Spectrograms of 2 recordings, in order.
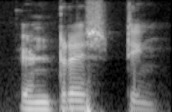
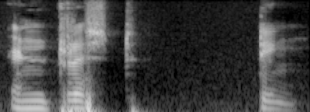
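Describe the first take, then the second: First: Said in the usual way. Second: interesting stretched slowly in one long breath; slowly drawn out. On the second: Shown as a demonstration. Teacher sounding out interesting for students, slowly drawn out. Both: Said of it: "एक बार में बोल सकते हो कि नहीं".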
